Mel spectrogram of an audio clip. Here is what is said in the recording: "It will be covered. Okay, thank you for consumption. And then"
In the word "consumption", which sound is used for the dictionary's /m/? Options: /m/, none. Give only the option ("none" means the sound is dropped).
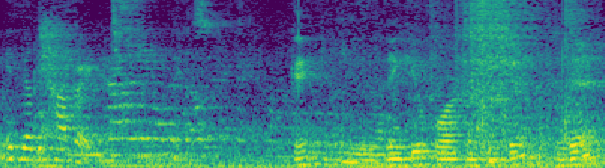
none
